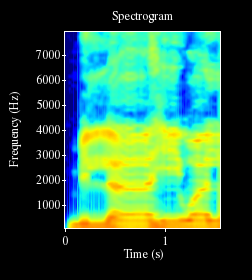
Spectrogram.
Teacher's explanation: হিতে টান নাই খেয়াল করতে হবে হি শেষ করে ওতে চলে যেতে হবে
